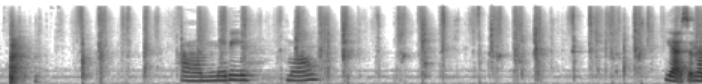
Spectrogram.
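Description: Playing cards riffle and slap as they are shuffled.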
